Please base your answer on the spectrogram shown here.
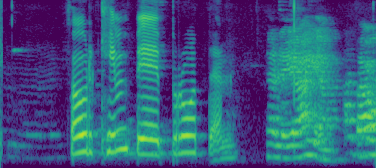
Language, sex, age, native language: Icelandic, male, 9, Icelandic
